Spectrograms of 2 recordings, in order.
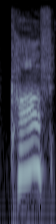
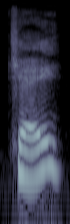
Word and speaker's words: kaph: Kaph in English is spelled K-A-P-H, and it's pronounced kaph.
